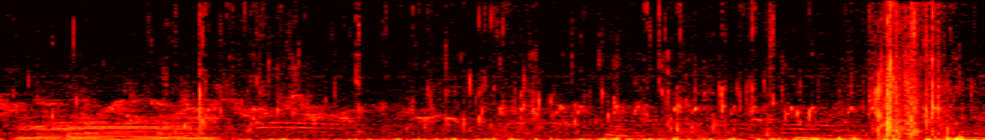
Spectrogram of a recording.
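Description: Hands sloshing and splashing in shallow muddy water as mud is churned and scooped, with a louder splash about six seconds in. At the start, one drawn-out animal call that rises and falls in pitch.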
